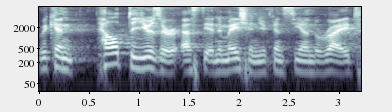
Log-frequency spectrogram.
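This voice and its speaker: At a moderate pace, a man talks in a plain, everyday voice. His pitch sits in the medium range. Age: 40s. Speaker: animator and UX designer. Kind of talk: conference talk. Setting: stage with audience.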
